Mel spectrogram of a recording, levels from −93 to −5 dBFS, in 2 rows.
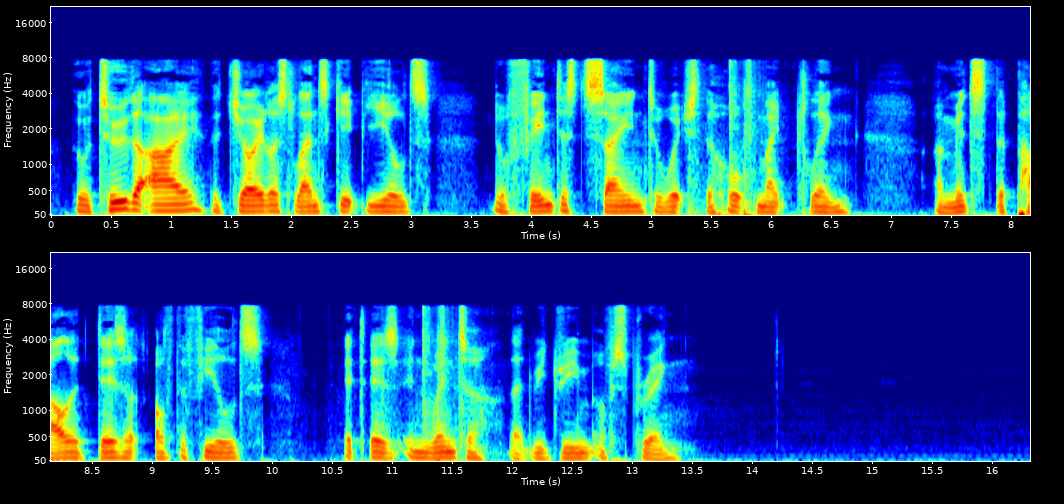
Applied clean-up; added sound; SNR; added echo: none; Slam; 18 dB; none.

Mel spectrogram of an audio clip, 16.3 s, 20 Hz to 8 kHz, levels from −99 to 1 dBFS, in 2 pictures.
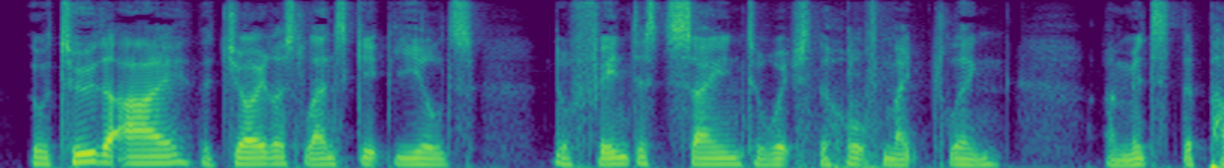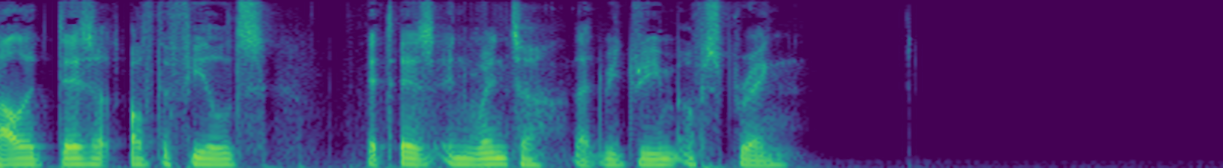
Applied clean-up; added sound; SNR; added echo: neural mask model DeepFilterNet 3.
